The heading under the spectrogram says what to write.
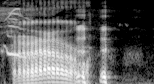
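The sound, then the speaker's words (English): A person imitates a dog's growl: a single sustained, rumbling guttural snarl lasting close to a second, followed by a short gruff grunt, loud, with nothing else around it. “It's like you growling.”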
